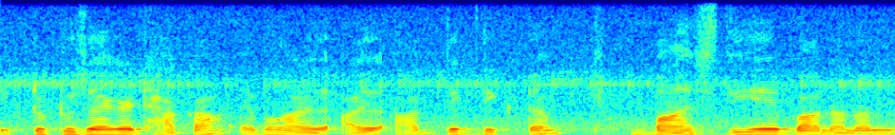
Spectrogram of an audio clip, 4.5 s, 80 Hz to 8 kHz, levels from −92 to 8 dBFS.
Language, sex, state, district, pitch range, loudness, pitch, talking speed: Bengali, male, West Bengal, Kolkata, 125-150 Hz, -17 LUFS, 135 Hz, 175 wpm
